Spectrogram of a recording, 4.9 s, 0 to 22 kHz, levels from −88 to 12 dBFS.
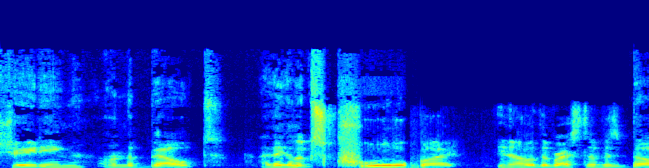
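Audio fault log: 2.35–4.77 s, call bitrate drop: the top end narrows from 20 kHz to 8 kHz and the sound turns coarse and muffled for about 1.65 s. This points to the encoder falling from around 48 kbps to roughly 9 kbps after the bandwidth estimate dropped.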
